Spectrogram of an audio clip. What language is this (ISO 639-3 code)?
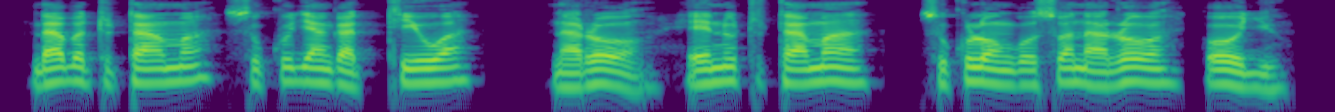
mgv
